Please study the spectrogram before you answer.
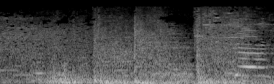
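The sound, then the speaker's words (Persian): Explosion during an arena battle: a few sharp crashing bursts over a dense, rumbling roar of noise. “انفجار.”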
